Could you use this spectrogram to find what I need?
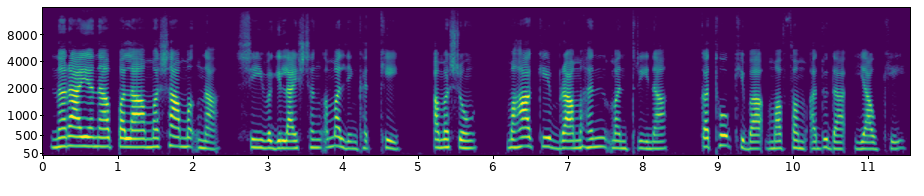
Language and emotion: Manipuri, neutral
